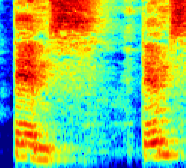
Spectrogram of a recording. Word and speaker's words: Thames: कभी कभी टी एच का उच्चारण ट की तरह होता है। जैसे टेम्स नदी का नाम आपने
